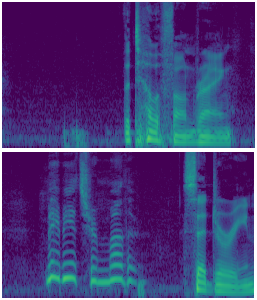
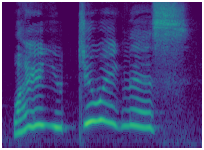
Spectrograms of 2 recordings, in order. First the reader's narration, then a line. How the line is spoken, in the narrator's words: Doreen screamed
